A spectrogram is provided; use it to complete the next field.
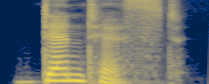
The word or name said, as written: dentist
